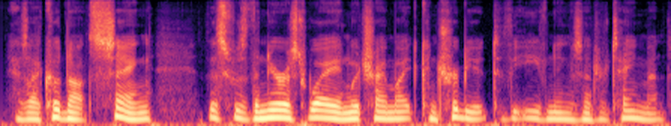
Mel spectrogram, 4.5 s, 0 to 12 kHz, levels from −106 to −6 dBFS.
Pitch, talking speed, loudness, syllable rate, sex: 135 Hz, 255 wpm, -15 LUFS, 7.3 syllables/s, male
